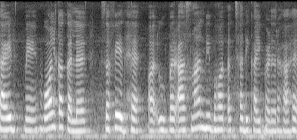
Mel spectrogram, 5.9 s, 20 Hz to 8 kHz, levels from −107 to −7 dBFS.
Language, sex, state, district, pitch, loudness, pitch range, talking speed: Hindi, female, Punjab, Fazilka, 240 Hz, -16 LUFS, 225-255 Hz, 170 wpm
